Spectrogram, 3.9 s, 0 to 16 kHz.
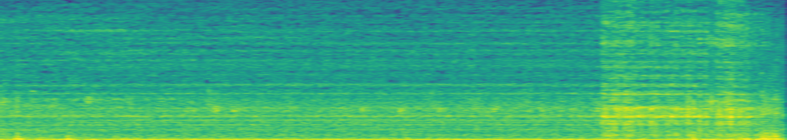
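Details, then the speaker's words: Coleman 228 lantern after partial teardown, pumped up and valve opened: quiet hiss, then a sharp fuel spit about three seconds in; quick spit means the generator is likely not blocked. "comes really quick and so that's the other thing too is like when you hear the fuel spit that quickly it's probably unlikely that you've got a a blocked or plugged generator problem"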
